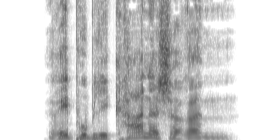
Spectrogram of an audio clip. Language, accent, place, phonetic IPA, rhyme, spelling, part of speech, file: German, Germany, Berlin, [ʁepubliˈkaːnɪʃəʁəm], -aːnɪʃəʁəm, republikanischerem, adjective, De-republikanischerem.ogg
- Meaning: strong dative masculine/neuter singular comparative degree of republikanisch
